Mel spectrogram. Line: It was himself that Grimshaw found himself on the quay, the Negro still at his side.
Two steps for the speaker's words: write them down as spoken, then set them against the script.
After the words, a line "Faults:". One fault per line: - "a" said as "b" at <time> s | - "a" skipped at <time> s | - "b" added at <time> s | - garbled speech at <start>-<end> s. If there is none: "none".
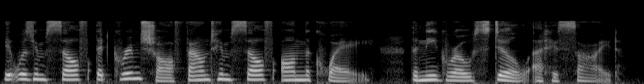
It was himself that Grimshaw found himself on the quay, the Negro still at his side.
Faults:
none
